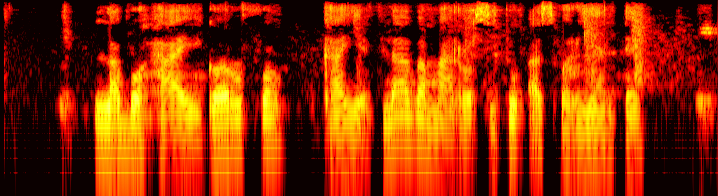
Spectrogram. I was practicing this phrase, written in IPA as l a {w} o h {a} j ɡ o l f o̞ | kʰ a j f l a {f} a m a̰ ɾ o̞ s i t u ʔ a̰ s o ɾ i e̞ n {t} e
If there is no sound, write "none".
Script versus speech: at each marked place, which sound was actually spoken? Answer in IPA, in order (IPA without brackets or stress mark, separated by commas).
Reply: b, a, v, t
